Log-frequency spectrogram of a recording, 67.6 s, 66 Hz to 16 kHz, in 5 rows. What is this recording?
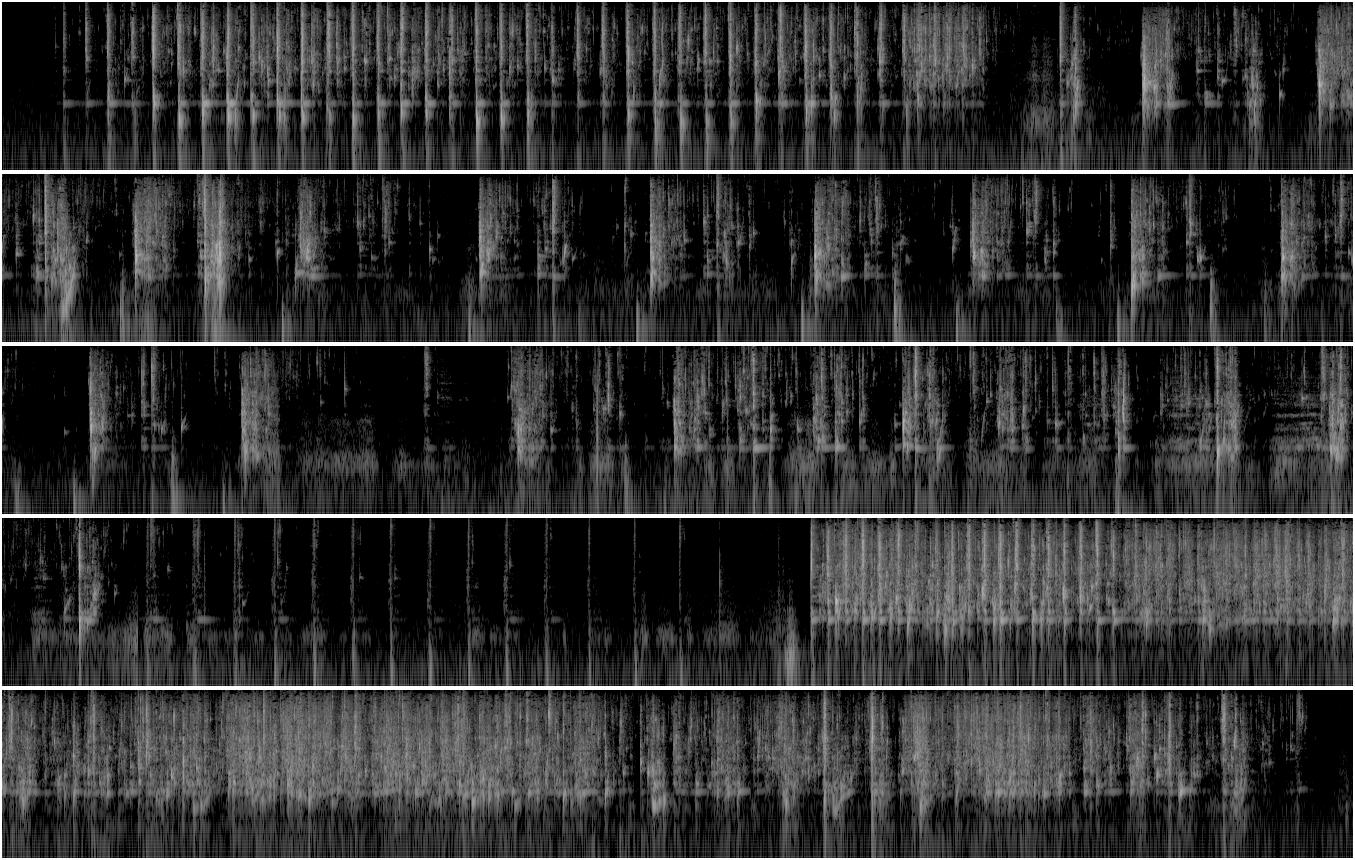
Splashes and drips
Set of water sounds we made for our sound library in our studio in Chiang Mai, North Thailand. We are called Digital Mixes! Hope these are useful. If you want a quality 5.1 or 2.1 professional mix for your film get in contact! Save some money, come to Thailand!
